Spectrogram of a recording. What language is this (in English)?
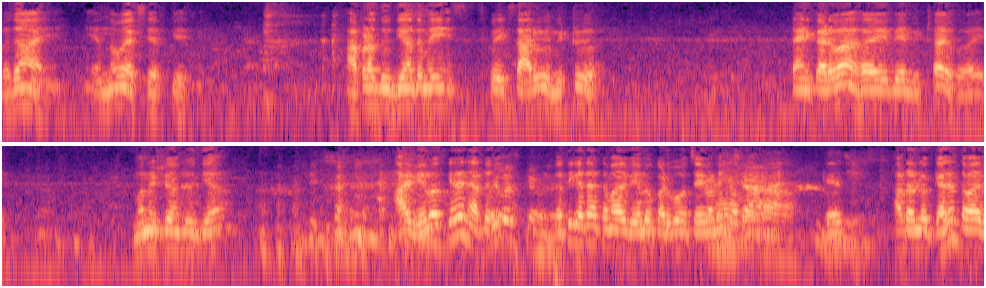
Gujarati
